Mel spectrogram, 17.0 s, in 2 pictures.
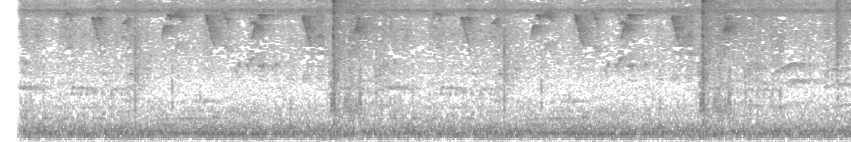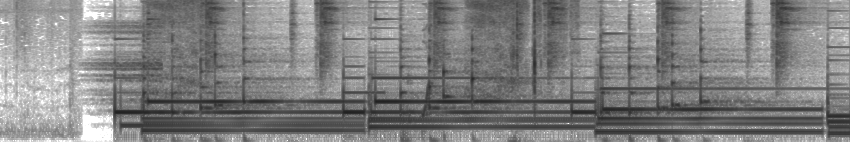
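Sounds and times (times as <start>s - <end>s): bird chirping: 0.2s - 10.7s
steady high-pitched note: 9.4s - 14.4s.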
